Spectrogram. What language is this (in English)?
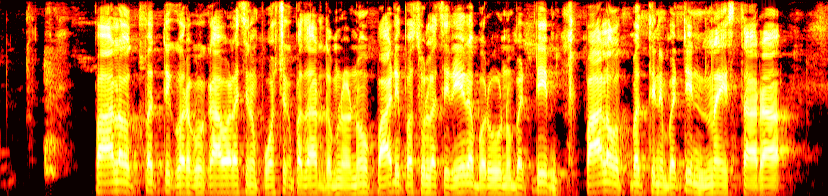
Telugu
